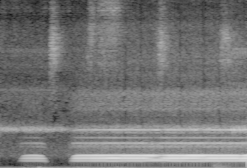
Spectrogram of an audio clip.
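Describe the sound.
A voice mimics an ominous, evil train horn: a brief blast, a short pause, then a long, steady, droning wail, loud with no other talking.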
